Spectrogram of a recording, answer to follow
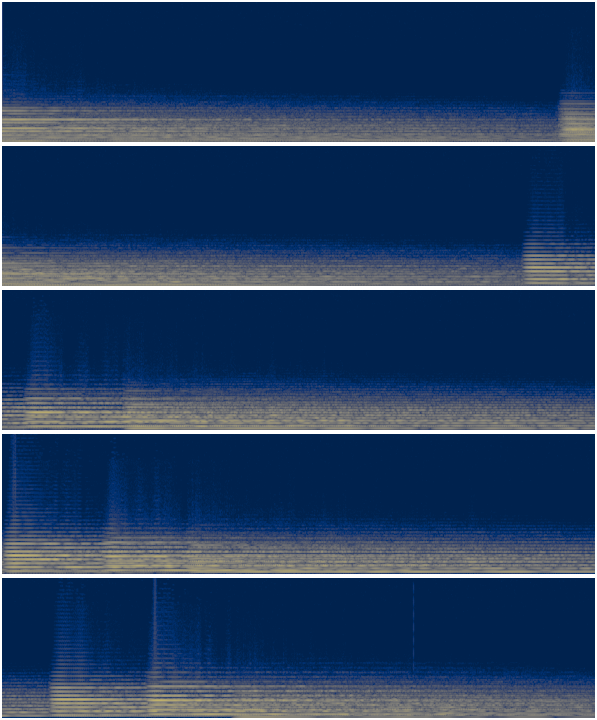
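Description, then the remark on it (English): Sustained guitar chords played through a Cloudburst ambient reverb pedal, which adds harmonics to the reverb tail, combined with a slow attack from Eventide's Physion plugin, swell into lush, shimmering reverb, with bright upper harmonics blooming over each tail to form a smooth, pad-like wash; chord changes arrive every few seconds, with no voices. “It's an ambient reverb pedal, but it adds harmonics to the reverb tail, creating complex pad-like sounds.”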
